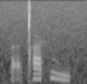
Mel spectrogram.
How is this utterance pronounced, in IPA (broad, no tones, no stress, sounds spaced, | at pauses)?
æ̰ ǀ æ x i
